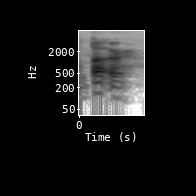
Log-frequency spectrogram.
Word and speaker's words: butter: it in sounds like uh-oh, or some people pronounce butter without the T's but with a glottal in between, so butter.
